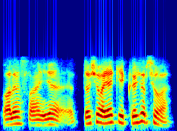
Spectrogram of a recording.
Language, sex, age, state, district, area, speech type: Kashmiri, male, 45-60, Jammu and Kashmir, Budgam, rural, conversation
